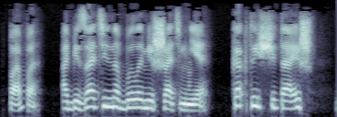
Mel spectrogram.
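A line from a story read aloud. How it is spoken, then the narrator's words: Dry, pointedly reproachful. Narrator (Russian): Голос отца звучал сухо и подчеркнуто укоризненно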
